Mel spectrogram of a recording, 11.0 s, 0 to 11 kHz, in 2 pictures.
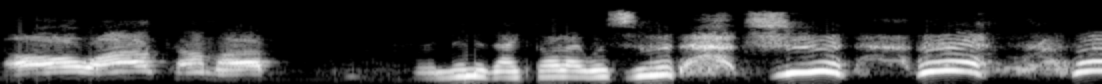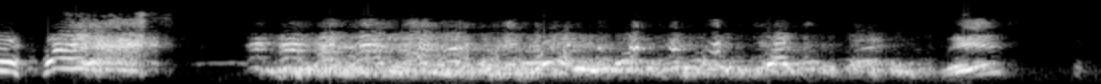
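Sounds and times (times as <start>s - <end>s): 
speech: 0.5s - 1.4s, 2.1s - 10.6s
laughter: 4.0s - 10.5s
person sneezing inside a closet: 5.8s - 6.4s
noisy jumble of voices or commotion: 7.8s - 10.6s.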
